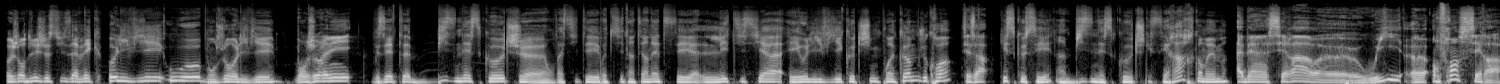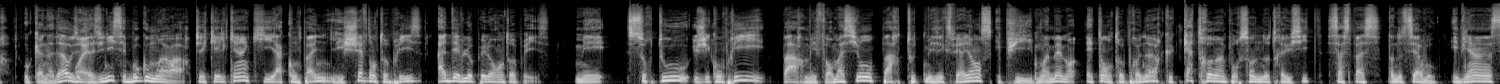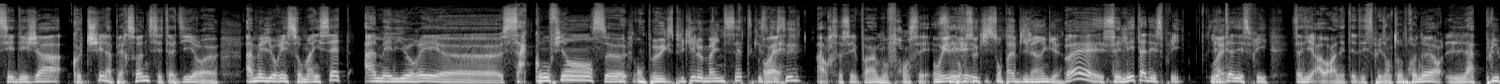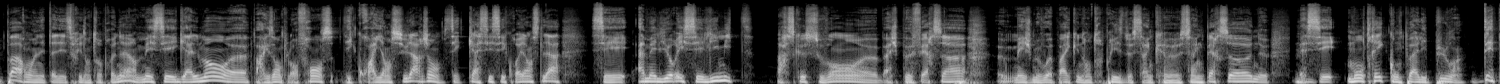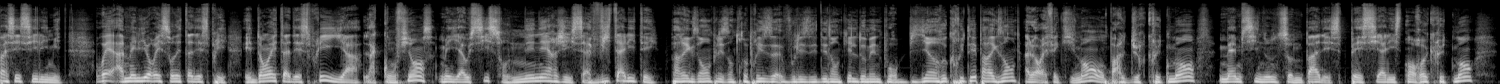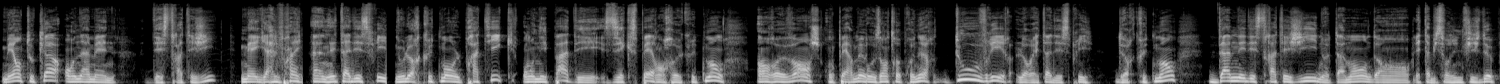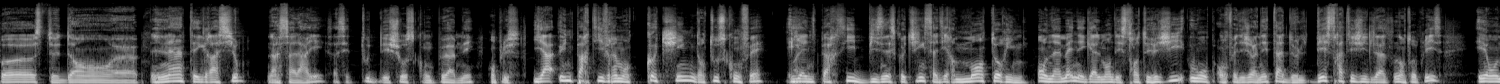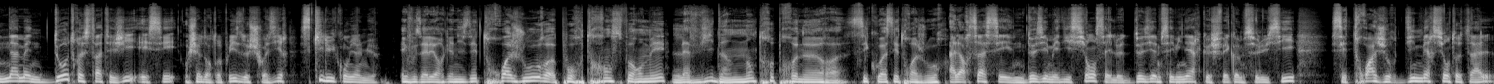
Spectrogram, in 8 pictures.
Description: Retrouvez sa voix et ses explications dans ce podcast!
